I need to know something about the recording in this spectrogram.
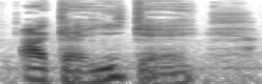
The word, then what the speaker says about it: Akaike: out there who was named akaike uh yeah four syllables six phonemes it's fun anyways uh i'm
